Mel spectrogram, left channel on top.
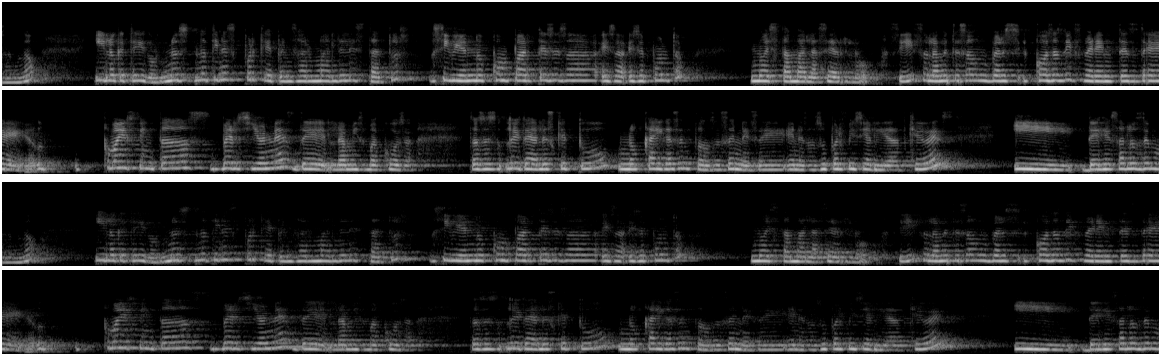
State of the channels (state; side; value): quieter; right; 3.2 dB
